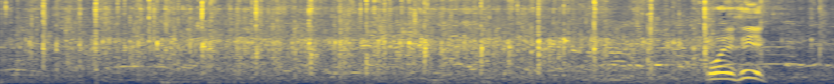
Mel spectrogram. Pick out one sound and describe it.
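A crowd claps steadily outdoors.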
